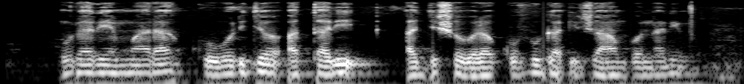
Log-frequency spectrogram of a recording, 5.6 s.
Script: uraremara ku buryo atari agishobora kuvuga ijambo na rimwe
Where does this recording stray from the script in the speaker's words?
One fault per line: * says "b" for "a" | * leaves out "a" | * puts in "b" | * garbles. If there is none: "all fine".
all fine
